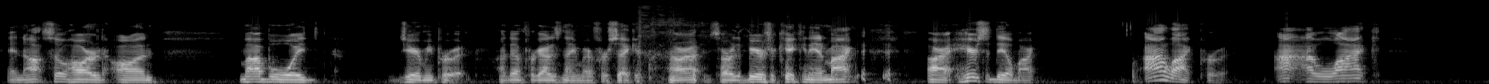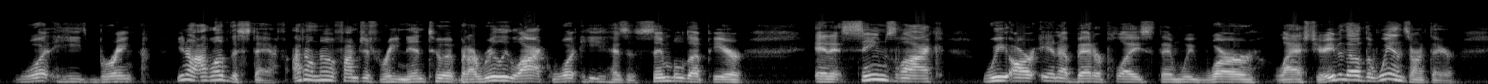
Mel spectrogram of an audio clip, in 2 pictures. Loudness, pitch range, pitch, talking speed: -21 LUFS, 110-140 Hz, 120 Hz, 175 wpm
